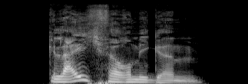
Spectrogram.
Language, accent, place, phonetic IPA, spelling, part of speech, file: German, Germany, Berlin, [ˈɡlaɪ̯çˌfœʁmɪɡəm], gleichförmigem, adjective, De-gleichförmigem.ogg
- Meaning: strong dative masculine/neuter singular of gleichförmig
